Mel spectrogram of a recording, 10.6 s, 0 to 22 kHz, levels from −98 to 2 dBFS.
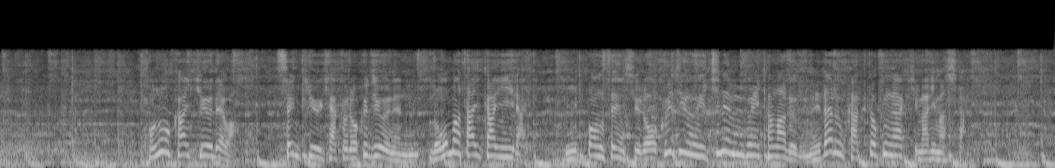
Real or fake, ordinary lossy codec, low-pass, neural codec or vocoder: fake; none; 7.2 kHz; codec, 24 kHz, 3.1 kbps, DualCodec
